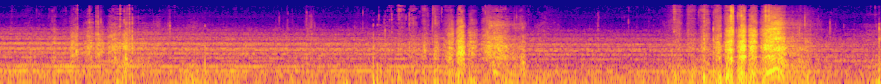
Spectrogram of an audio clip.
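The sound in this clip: A knife saws stroke by stroke through a freshly dead, still-stiff body, a few slow, laboured rasping strokes spaced seconds apart over a faint, steady hiss, with no talk.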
